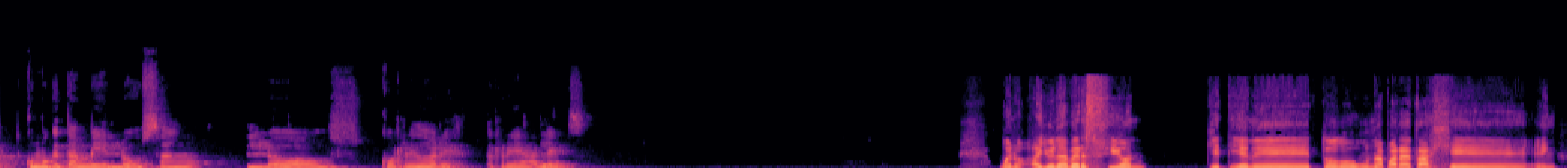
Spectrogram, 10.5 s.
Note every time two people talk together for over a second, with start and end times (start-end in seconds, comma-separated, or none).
none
